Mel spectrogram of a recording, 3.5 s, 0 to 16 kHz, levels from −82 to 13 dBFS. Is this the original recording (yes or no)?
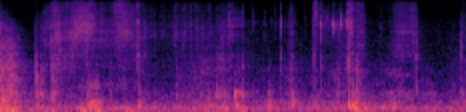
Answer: no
